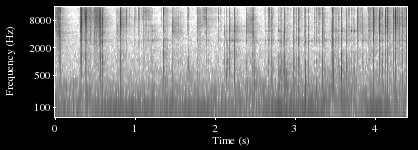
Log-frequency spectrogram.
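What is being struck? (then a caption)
Block of clear ice. Long fingernails tap and scratch a large solid block of clear ice resting on a teal cloth. A quick, irregular run of crisp, bright clicks and scrapes sits mostly in the high frequencies, each one dying away almost instantly.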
